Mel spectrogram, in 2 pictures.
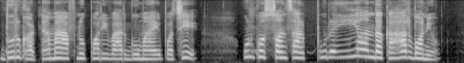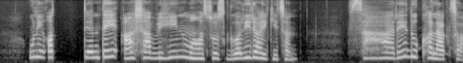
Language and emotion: Nepali, sad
